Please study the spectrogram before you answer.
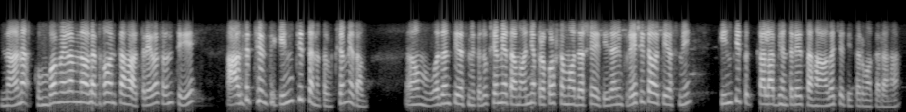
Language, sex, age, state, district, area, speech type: Sanskrit, female, 60+, Karnataka, Uttara Kannada, urban, conversation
